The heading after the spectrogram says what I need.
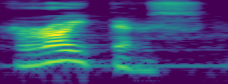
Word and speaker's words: Reuters: dije de la agencia reuters se escribe reuters se pronuncia reuter el periodista Alessandro Bianchi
